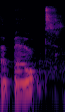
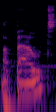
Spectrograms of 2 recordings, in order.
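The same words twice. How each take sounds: First: It is said with a Canadian accent. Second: It is said without a Canadian accent. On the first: "they'd say about" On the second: "Instead of saying about"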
